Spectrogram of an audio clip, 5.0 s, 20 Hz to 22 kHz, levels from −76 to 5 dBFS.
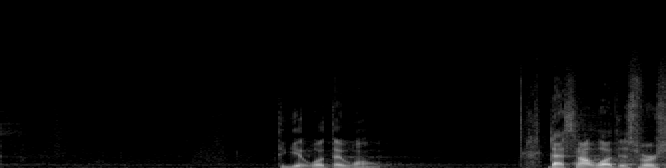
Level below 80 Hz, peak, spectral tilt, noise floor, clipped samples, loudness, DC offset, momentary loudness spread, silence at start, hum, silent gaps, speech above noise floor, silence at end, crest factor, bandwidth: -76 dBFS; -6 dBFS; -5.5 dB/octave; -67 dBFS; under 0.1%; -26 LUFS; under 0.1%; 22 LU; 2.1 s; none; none; 41 dB; 0 s; 24 dB; 13 kHz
